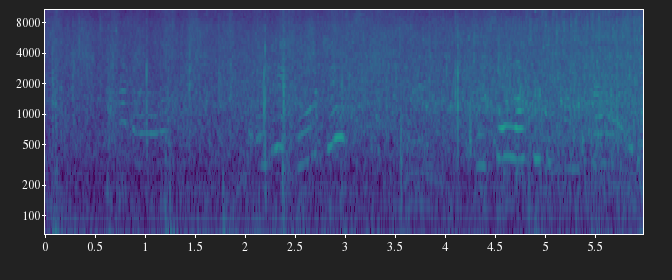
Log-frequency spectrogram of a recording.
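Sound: creek water flowing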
